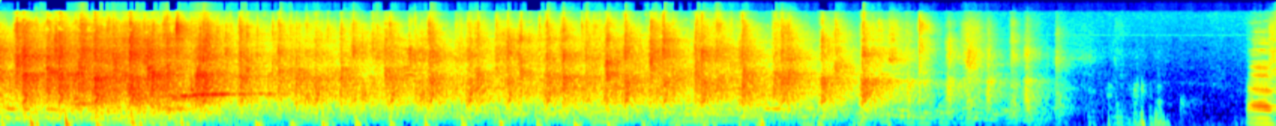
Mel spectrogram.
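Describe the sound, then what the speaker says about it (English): Audience members at a law conference applaud as the dean comes forward to close the session, sharp distinct claps that thin out and fade to near silence, with a few scattered claps after. "please give the raise of applause to the Dean"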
